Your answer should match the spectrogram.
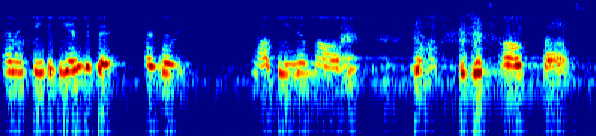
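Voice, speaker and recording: A woman speaking informally and haltingly in a personal, reflective talk. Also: medium pitch, big pitch swings, creaky, narrow, tinny audio. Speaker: mother. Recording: thin band-limited sound, faint noise.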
